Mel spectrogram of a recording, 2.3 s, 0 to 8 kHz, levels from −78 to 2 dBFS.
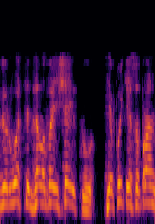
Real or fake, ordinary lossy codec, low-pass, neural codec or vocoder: fake; AAC, 16 kbps; 7.2 kHz; vocoder, 44.1 kHz, 80 mel bands, Vocos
